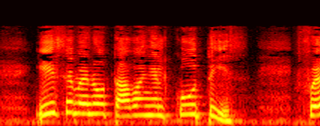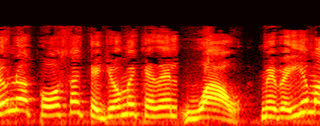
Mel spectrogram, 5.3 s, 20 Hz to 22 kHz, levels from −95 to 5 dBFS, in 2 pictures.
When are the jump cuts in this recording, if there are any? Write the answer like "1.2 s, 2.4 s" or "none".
2.4 s, 4.1 s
